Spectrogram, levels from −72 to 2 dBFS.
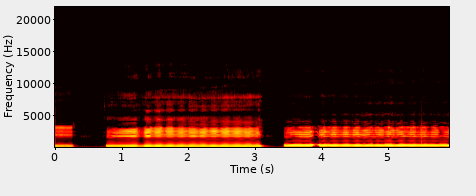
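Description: Nothing goes wrong anywhere in this bit of music, so there's simply nothing here to point out.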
